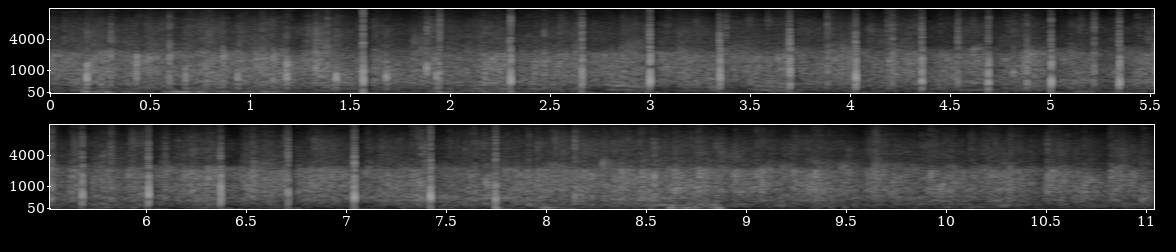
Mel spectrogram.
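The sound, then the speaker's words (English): Sustained audience applause, a dense wash of many hands clapping with sharp individual claps standing out, steady and fairly loud throughout the whole stretch with no speech over it. “As I say, for some things, you let the applause finish.”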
